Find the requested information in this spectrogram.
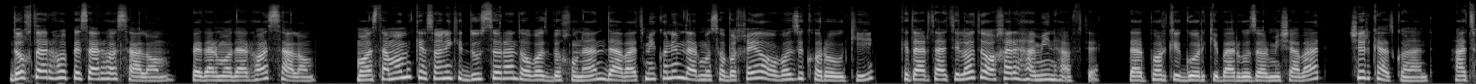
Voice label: farsi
